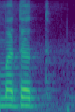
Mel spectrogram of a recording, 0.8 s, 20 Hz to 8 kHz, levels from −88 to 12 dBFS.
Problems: constant background noise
